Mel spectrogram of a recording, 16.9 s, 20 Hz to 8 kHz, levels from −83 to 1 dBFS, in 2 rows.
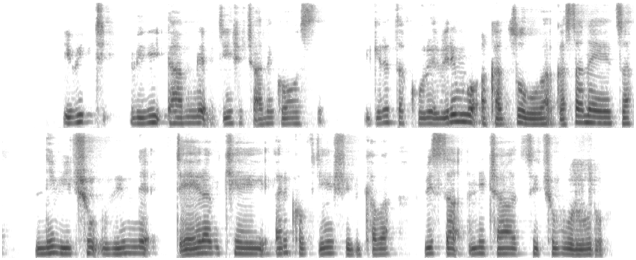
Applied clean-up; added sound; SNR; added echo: neural mask model DeepFilterNet 3.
